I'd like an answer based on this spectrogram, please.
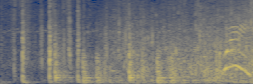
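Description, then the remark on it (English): Several quick hollow thumps as someone jumps into a small boat, followed by water sloshing and splashing against the hull, with a brief rising-and-falling squeak near the end. “I'm going to try to jump into the boat the same second she does.”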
